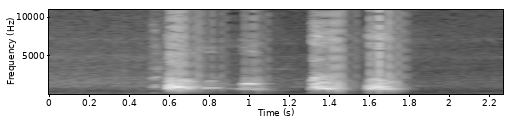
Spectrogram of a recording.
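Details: Maltese dog Luci in a church, yapping at her reflection as if at another dog; four short, bright barks within about a second, the last two close together.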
